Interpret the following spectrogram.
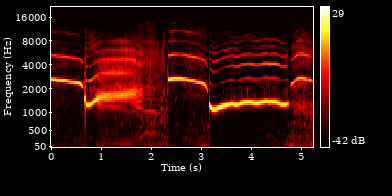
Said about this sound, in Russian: Гиббонам и орангутангу смотрители предлагают другое лакомство – мороженое. Судя по одобрительным крикам, приматам оно очень нравится.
